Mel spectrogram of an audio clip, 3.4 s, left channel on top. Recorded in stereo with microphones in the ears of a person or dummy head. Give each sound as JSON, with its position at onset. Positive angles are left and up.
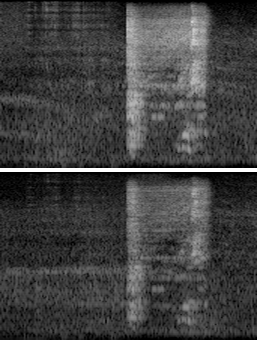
{"t": 0.3, "sound": "whispering", "side_deg": 60, "distance_m": 1.0}
{"t": 1.7, "sound": "a drill", "side_deg": 60, "distance_m": 0.7}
